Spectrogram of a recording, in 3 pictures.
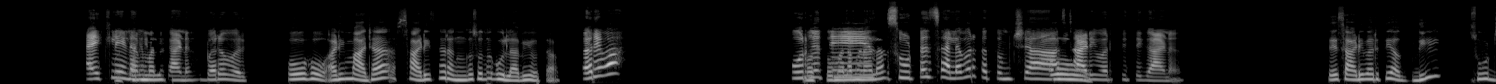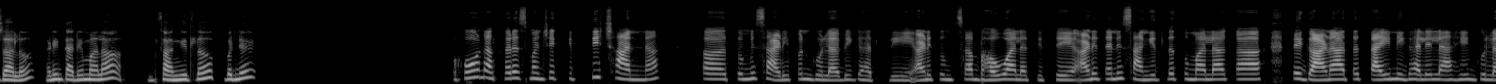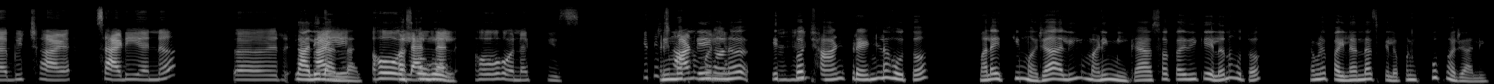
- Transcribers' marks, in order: tapping
- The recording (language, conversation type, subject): Marathi, podcast, तुमचा सिग्नेचर लूक कोणता आहे, आणि तोच तुम्ही का निवडता?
